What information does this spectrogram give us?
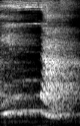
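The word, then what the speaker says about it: إنّ: Mendengung, tidak ina tapi inna. Dua harokat, mendengung dulu.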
